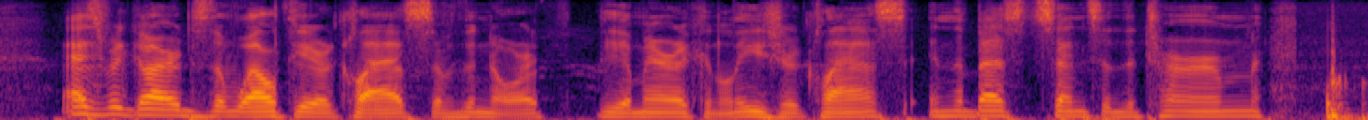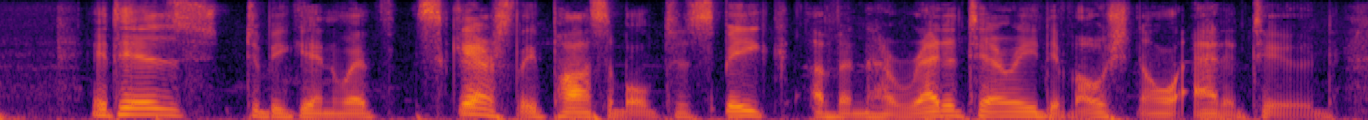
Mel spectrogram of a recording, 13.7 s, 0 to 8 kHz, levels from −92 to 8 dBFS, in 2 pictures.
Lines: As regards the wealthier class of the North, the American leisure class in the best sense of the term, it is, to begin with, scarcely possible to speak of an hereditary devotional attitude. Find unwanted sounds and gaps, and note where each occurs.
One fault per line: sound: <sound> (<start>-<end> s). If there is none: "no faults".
sound: thud (6.6-7.0 s)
